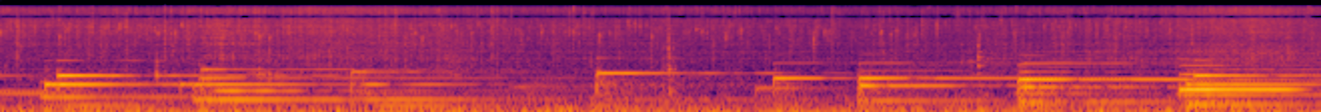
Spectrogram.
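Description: Floured meat frying in oil in a pan, a steady sizzle, under calm background music of slow, held notes.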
